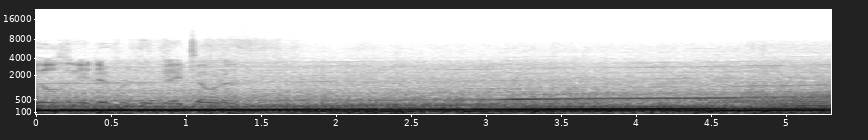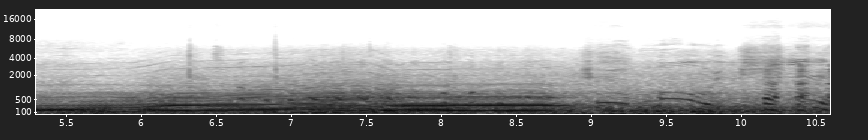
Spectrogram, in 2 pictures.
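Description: A 2016 Dodge Challenger SRT Hellcat on drag radials rumbles loudly from inside the cabin as its engine climbs steadily in pitch, shifts, and surges again, with people talking over the drone.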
